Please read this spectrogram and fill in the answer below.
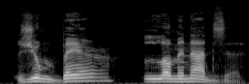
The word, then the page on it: Dzhumber Lominadze: American English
